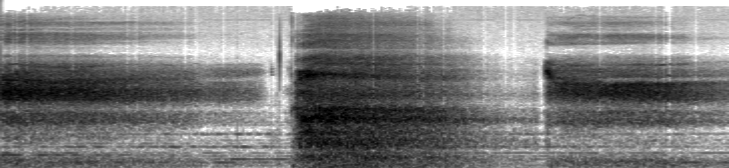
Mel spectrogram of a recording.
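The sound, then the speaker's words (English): A deep breath during a guided healing meditation: a long, steady breathy draw in, then a louder, rushing release through the mouth that fades before another breath begins. “breathe in a bit more. And even a bit more. Ah, now release that through the mouth. Let's do that again.”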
